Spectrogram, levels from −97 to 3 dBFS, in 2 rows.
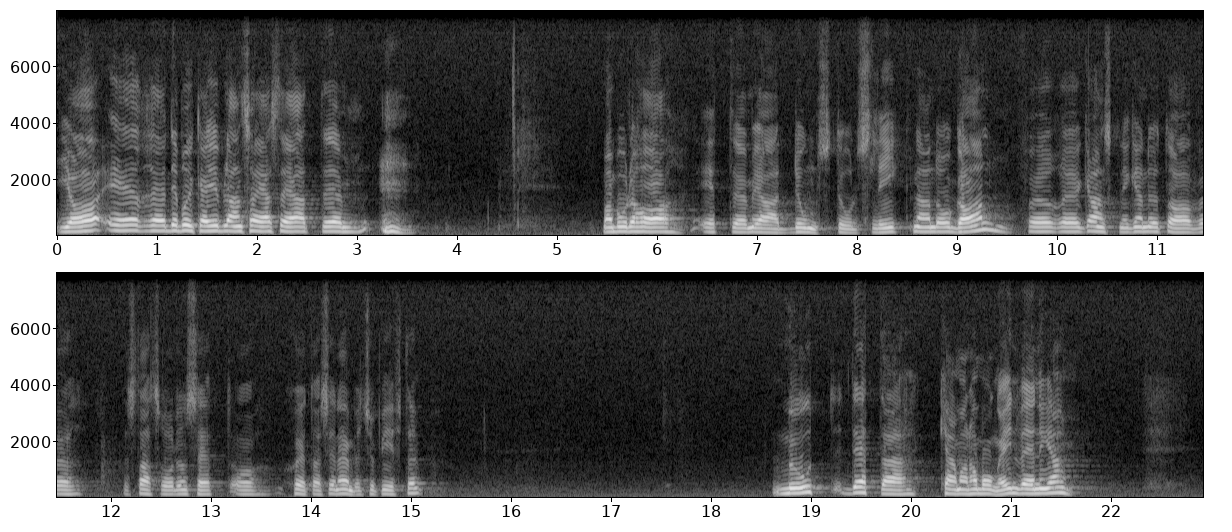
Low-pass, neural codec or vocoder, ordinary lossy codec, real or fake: none; none; none; real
